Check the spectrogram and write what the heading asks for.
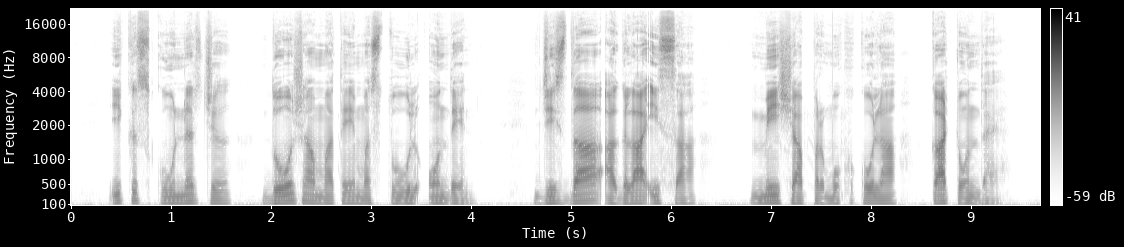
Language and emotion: Dogri, neutral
